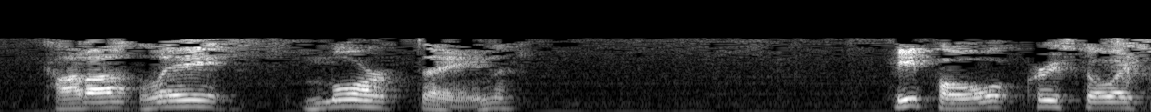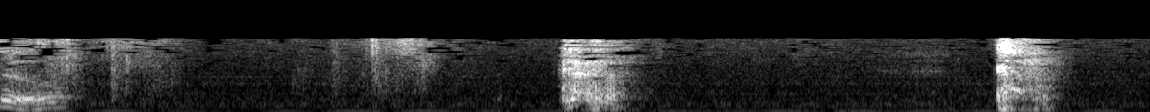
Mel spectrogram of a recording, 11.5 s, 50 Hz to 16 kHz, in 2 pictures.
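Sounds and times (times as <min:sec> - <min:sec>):
speech: 0:00.3 - 0:02.7, 0:04.5 - 0:06.4
person coughing: 0:08.6 - 0:09.1, 0:10.7 - 0:11.2
throaty rasps and throat clearing: 0:08.6 - 0:09.1, 0:10.7 - 0:11.2.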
